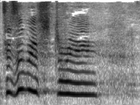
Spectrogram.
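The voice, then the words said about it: High-pitched Scottish accent impression. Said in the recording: “very roughly how he would say it ... It sounds almost effeminate ... that high-pitched Scottish accent”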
